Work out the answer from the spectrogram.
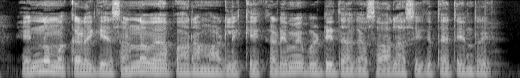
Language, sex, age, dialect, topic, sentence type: Kannada, male, 41-45, Dharwad Kannada, banking, question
